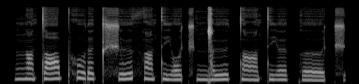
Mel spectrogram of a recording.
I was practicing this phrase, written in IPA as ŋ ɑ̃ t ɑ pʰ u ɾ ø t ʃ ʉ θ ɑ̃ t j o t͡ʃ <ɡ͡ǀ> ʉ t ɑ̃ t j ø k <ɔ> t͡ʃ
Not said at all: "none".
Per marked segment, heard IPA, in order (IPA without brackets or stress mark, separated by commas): ŋ͡ǀ, ɵ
